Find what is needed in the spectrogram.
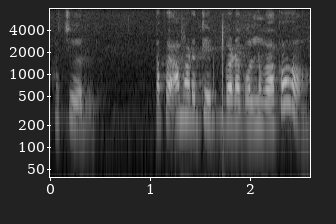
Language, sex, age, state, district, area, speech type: Nepali, female, 60+, Assam, Sonitpur, rural, spontaneous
